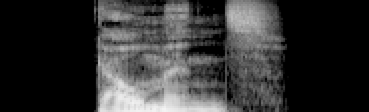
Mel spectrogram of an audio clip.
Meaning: genitive singular of Gaumen
- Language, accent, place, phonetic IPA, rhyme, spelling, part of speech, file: German, Germany, Berlin, [ˈɡaʊ̯məns], -aʊ̯məns, Gaumens, noun, De-Gaumens.ogg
